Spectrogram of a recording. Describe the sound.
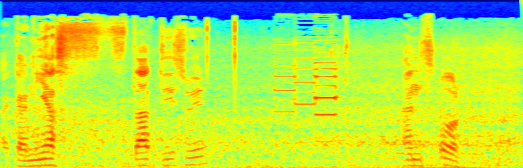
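A short electronic beeping chime, a quick run of high stepped tones, sounds from a vehicle over a steady low hum, with people talking nearby before and after.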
